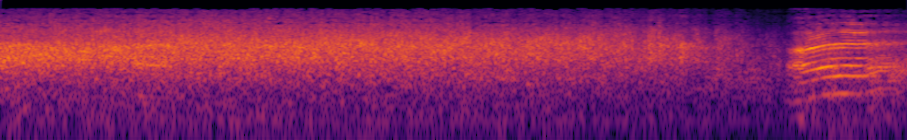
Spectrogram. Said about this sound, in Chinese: 这鼓掌这么大声，可能新加坡的男人都这样子了。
